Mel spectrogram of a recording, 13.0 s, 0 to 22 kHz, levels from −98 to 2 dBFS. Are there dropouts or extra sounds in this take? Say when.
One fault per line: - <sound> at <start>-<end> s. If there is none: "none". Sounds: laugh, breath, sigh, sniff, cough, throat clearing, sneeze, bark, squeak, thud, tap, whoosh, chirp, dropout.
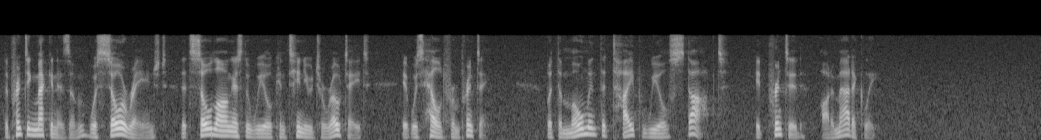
none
